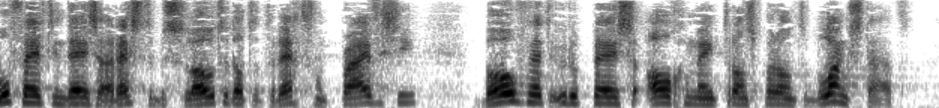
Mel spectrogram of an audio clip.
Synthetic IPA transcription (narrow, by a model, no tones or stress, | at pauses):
ɔfɦejftɪndejzəaːɾɛstəbəslowtəndɑtɦətrɛχtfɑnprajvəsi | bowvənɦətyːropejsəʔɑlˠχəmejntrɑnspaɾɑntəbəlɑŋsta̰ːt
